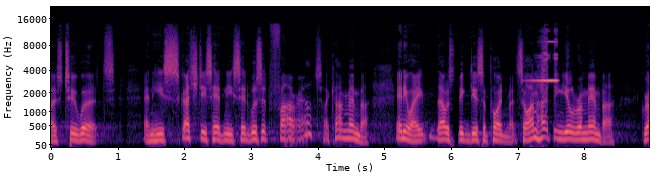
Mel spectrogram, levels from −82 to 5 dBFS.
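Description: Right after "two words", at 1.06 to 1.15 s, the speech turns briefly smeared and noisy. This is AAC frame loss with concealment. About 50 ms of stream went missing, which fits five frames of the 10 ms length used by the low-delay AAC-ELD coder that is likely carrying this audio. The decoder bridged the gap by reusing the last good spectrum. Unlike a hard dropout, there is no silence or click, only a phasey blur.

The same fault returns at 3.51 to 3.85 s, just before "I can't remember". Here about 170 ms is lost, scattered over 340 ms in short runs of up to roughly 50 ms, so the blur flickers rather than holding. A third patch at 6.0 to 6.15 s loses 110 ms.

From 7.08 to 7.64 s a loudspeaker feedback squeal appears. A single tone at 2.9 kHz swells by itself over about a third of a second until it sits about 5 dB above the speech. The swelling sets it apart from a steady interfering whistle. 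It happens because the microphone is re-amplifying its own loudspeaker, with loop gain above one at that frequency.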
